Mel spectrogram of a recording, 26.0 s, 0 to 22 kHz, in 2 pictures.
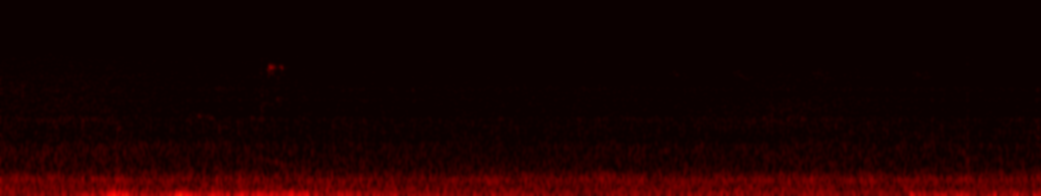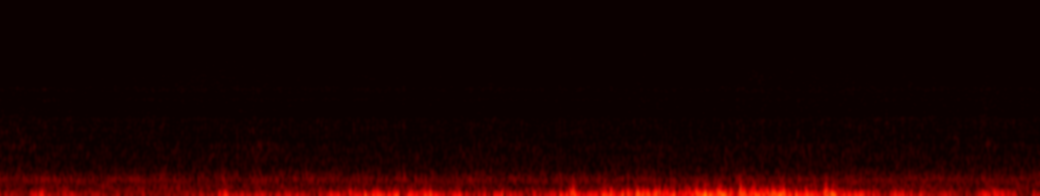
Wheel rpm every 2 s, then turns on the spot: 0, 0, 0, 0, 0, 0, 0, 0, 0, 0, 0, 0, 0.
none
